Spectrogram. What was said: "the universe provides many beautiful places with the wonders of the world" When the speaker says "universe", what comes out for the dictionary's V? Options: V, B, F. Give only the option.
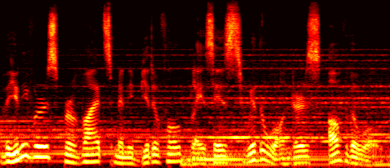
V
